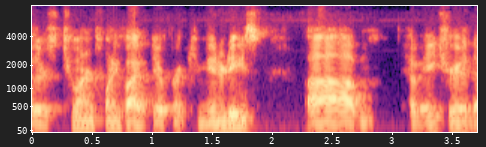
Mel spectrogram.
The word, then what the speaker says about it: Atria: So you mispronounced it. I'm not sharpshooting, but it's Atria Senior Living.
